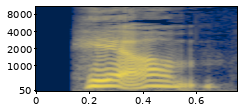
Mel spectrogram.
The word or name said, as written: herom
